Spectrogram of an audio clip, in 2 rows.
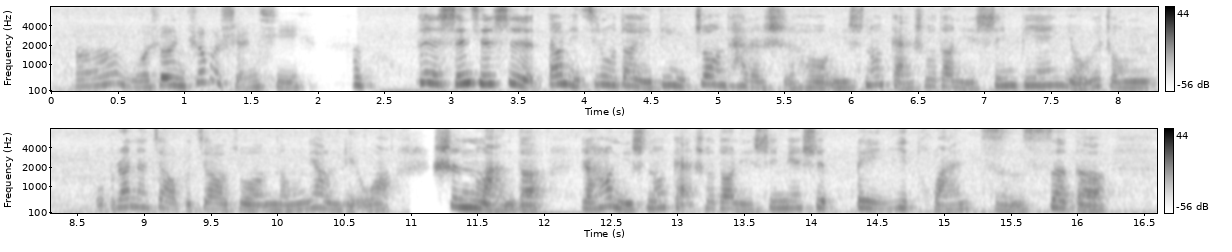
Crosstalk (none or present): none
